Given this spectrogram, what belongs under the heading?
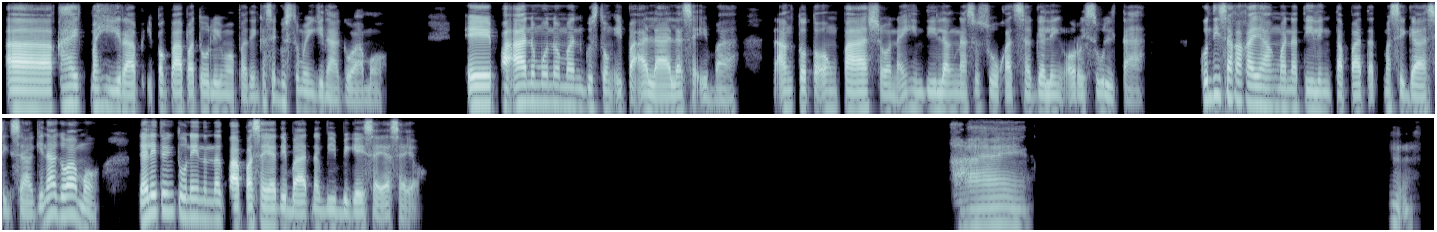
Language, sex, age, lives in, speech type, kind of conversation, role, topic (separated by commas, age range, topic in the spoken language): Filipino, male, 25-29, Philippines, conversation, podcast, host, Ano ang pinaka-makabuluhang alaala mo mula sa isang libangan?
